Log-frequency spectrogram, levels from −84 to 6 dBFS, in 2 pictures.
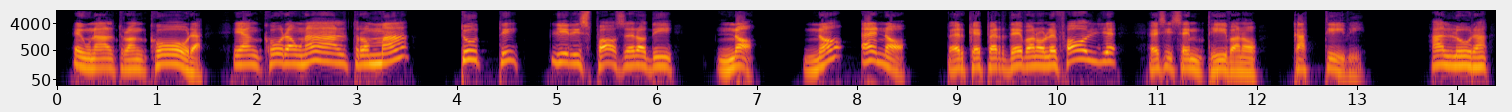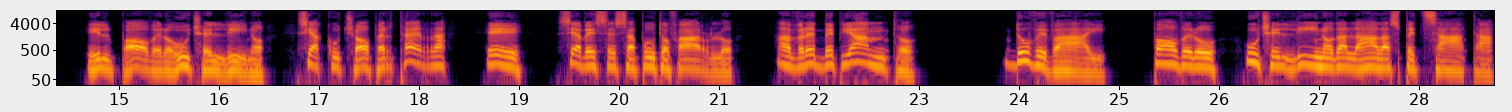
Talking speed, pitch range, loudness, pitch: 95 wpm, 115-170 Hz, -15 LUFS, 140 Hz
